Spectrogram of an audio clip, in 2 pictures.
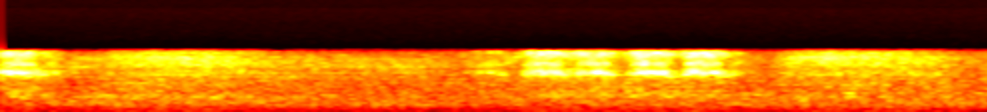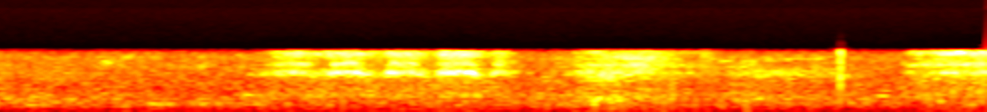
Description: Me recorded by my boyfriend after a night out I was very drunk and he flicks my lip as i breathe.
